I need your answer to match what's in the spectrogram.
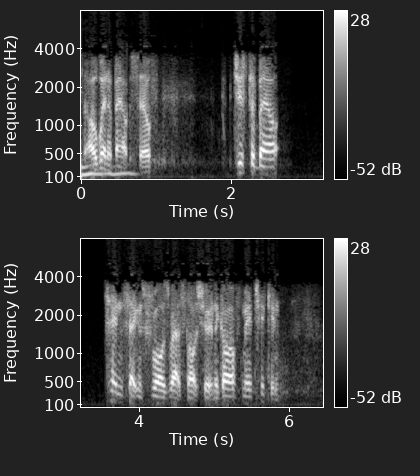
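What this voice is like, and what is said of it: Croaky, hoarse voice. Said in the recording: “your voice is all croaky. It sounds like it's 3 o'clock in the morning ... smoking too much, smoking too much.”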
